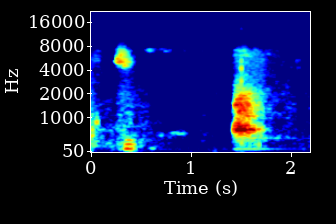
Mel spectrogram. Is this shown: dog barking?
yes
